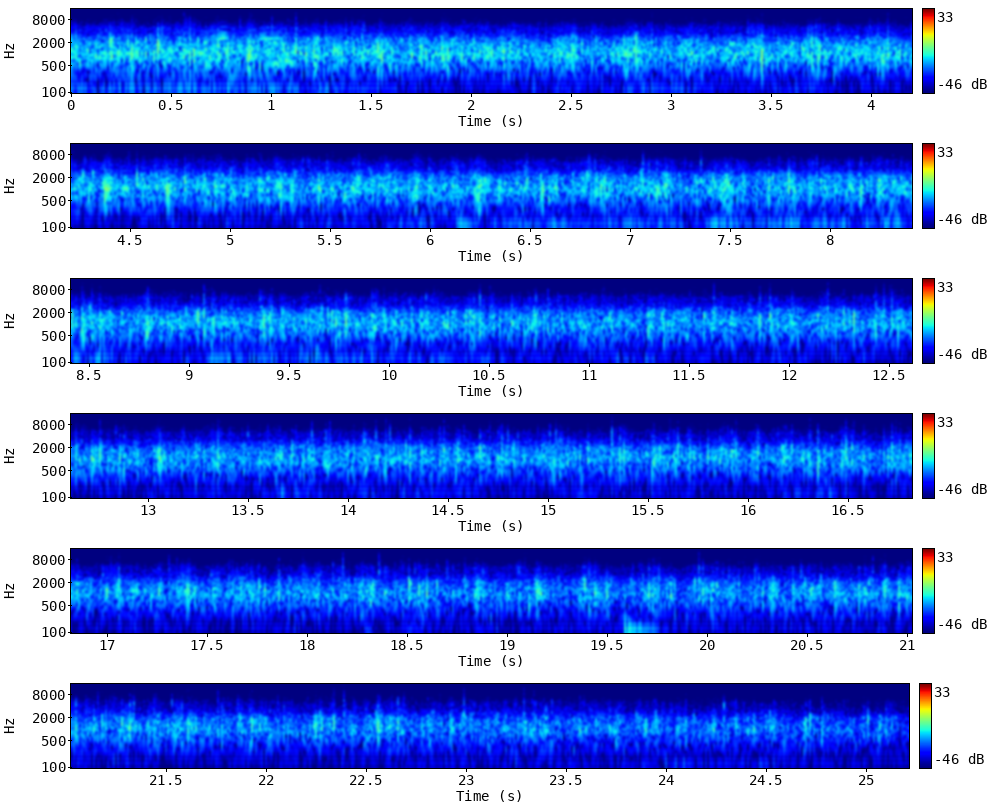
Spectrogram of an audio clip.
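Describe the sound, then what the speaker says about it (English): Sustained applause and cheering from an outdoor audience at a university healing garden dedication ceremony, steady and dense for the whole stretch with no let-up. "get a round of applause and some cheers from you all"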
